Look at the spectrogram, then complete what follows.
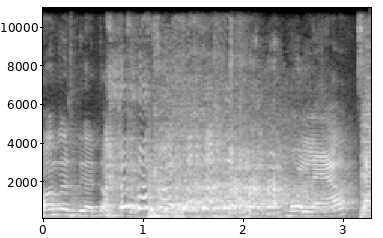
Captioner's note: burst out laughing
